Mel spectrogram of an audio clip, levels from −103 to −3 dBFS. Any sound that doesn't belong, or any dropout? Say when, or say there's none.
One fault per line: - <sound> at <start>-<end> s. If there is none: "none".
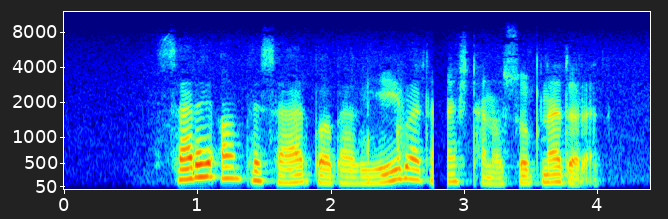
- dropout at 2.8-2.9 s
